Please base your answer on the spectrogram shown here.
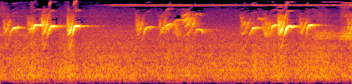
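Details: A kept flowerpecker in moult gives thin, very high ticking chirps in three quick bursts of four to six notes, each burst separated by about a second of quiet.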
